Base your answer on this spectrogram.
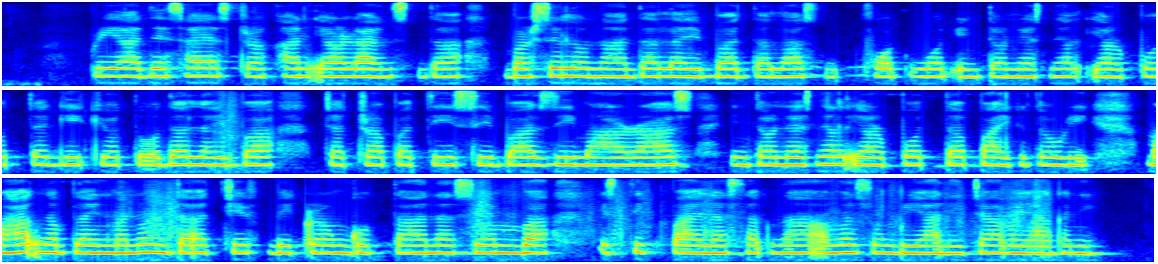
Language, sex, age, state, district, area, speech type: Manipuri, female, 18-30, Manipur, Churachandpur, rural, read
